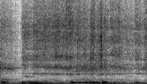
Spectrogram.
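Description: Paper topic slips rustle and rattle inside a ceramic pumpkin jar as it is shaken to shuffle them, a steady papery patter with faint hollow clinks, lasting a couple of seconds with no talking.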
